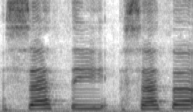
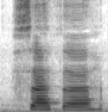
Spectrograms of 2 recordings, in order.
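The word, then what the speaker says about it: Sethe: Setha, I think it's Setha. It's like S-E-T-H-E is the main protagonist. I think it's pronounced Setha. I heard in an interview, but I'm not sure.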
